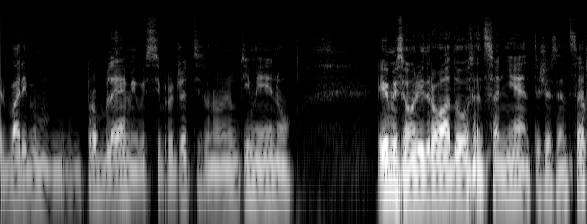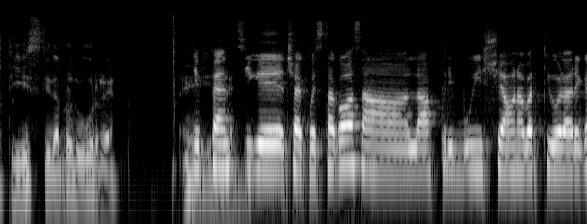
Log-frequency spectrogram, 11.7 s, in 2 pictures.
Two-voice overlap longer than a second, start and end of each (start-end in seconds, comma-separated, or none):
none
